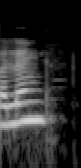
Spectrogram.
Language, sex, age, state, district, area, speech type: Hindi, female, 18-30, Uttar Pradesh, Ghazipur, urban, read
